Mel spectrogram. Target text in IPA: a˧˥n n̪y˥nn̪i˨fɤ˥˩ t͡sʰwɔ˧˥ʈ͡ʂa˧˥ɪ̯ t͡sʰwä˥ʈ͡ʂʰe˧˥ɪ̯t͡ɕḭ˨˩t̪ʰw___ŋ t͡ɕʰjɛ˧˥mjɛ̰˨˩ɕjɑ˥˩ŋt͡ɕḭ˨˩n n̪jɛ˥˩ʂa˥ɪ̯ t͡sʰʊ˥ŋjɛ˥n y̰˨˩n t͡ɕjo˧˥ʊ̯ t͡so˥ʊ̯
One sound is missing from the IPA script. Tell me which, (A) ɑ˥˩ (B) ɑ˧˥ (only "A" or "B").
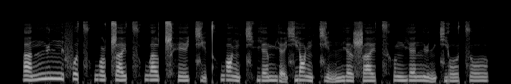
A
